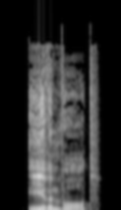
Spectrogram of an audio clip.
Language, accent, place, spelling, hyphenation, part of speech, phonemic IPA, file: German, Germany, Berlin, Ehrenwort, Eh‧ren‧wort, noun, /ˈeːrənvɔrt/, De-Ehrenwort.ogg
- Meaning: One's word of honor, linking a claim or promise to one's personal integrity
